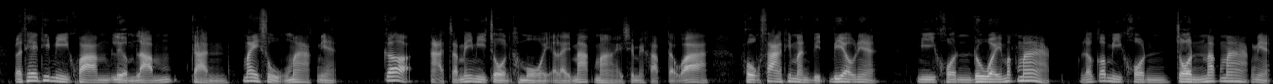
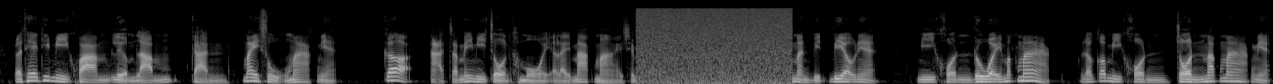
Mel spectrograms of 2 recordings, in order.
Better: first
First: none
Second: audio cutting out; filled with static; at 6.5 s for 1.5 s

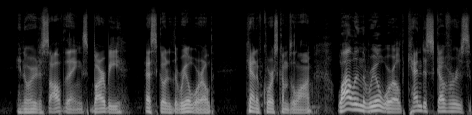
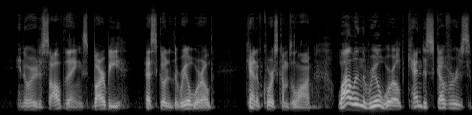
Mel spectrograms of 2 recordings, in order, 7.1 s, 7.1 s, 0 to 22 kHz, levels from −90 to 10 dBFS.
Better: first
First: none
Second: thin; somewhat; fading below 300 Hz

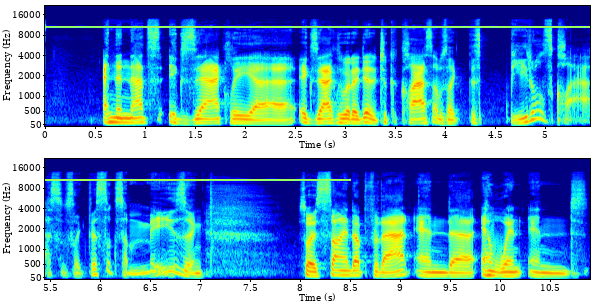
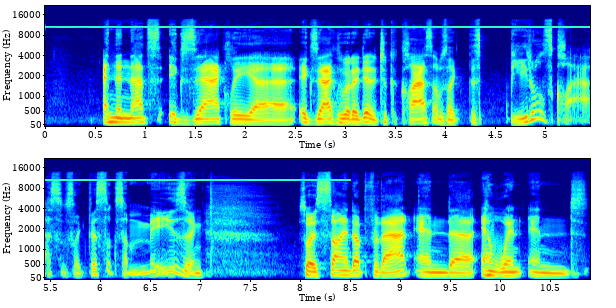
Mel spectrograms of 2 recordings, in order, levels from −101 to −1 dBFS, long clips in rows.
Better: second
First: high-pitched whine; loud; until 8.5 s; 10.5 kHz, 8 dB below the speech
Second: high-pitched whine; faint; until 8.5 s; 10.5 kHz, 20 dB below the speech

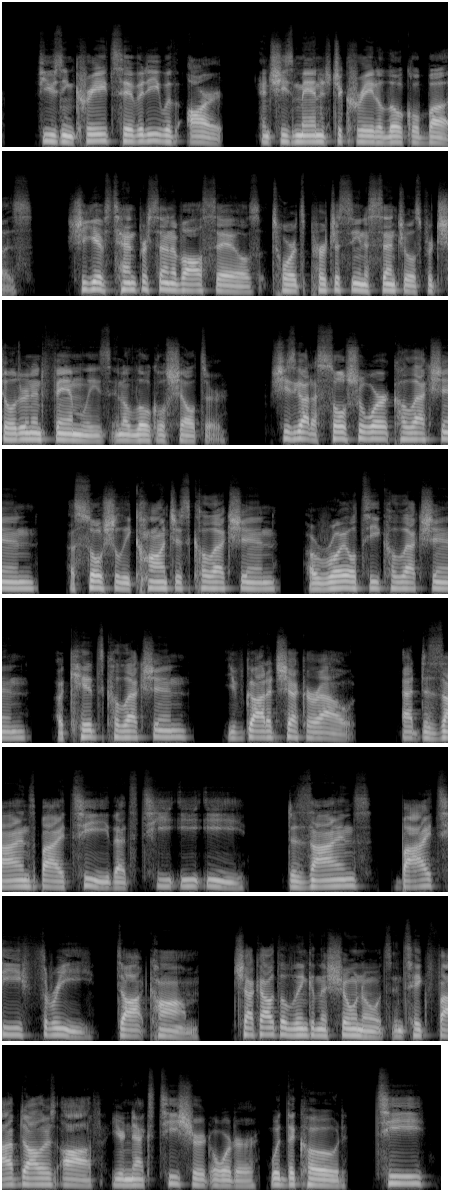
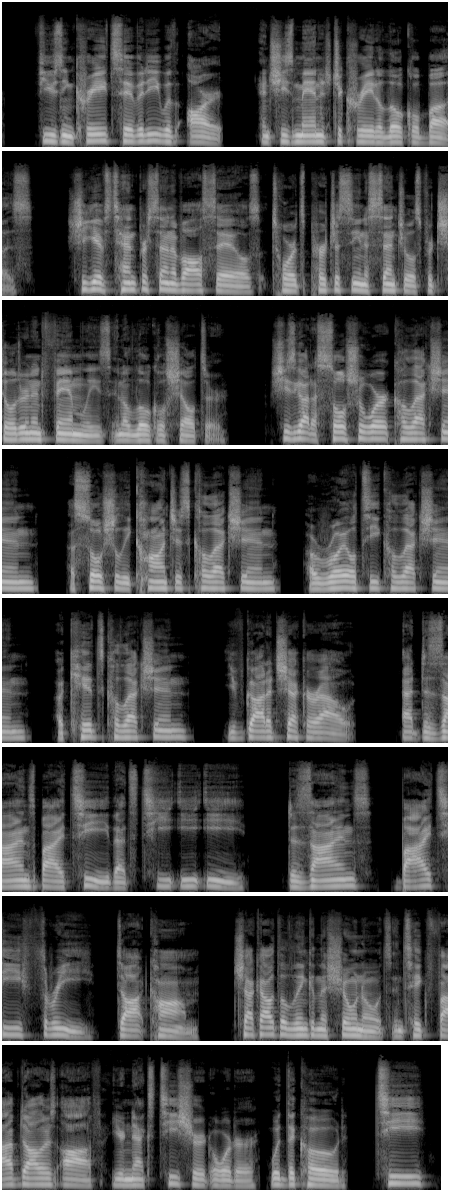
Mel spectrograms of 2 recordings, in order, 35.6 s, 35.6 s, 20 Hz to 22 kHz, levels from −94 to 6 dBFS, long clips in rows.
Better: second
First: muffled; slightly; fading above 3.5 kHz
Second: none

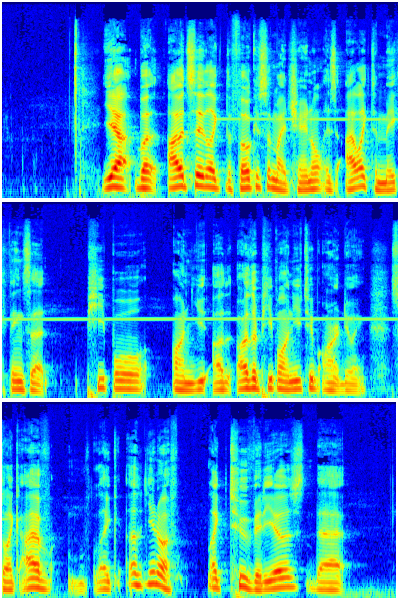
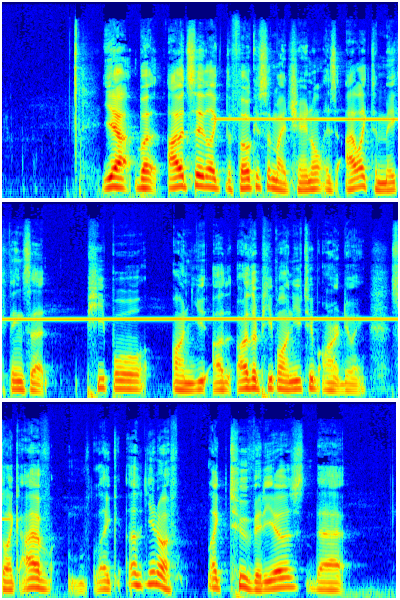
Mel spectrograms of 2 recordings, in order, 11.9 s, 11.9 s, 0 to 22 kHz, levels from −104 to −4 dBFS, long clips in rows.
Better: first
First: high-pitched whine; faint; from 2 to 8 s; 2 kHz, 25 dB below the speech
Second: high-pitched whine; loud; from 2 to 8 s; 2 kHz, 9 dB below the speech

